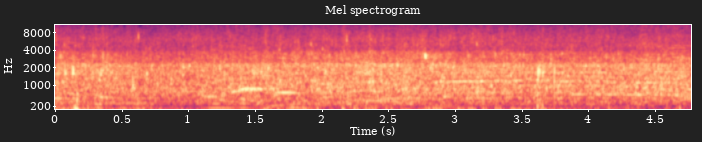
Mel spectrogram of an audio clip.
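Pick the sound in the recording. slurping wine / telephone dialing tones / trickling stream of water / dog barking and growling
trickling stream of water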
